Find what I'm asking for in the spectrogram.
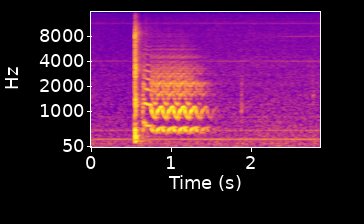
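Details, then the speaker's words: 1981 Nintendo Donkey Kong arcade PCB being repaired, powered on in a sound check; sharp click then a short warbling electronic tone — normal power-on sound, acts like Donkey Kong should. "so it's acting like donkey kong acts"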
